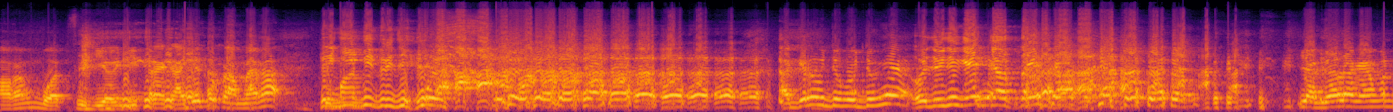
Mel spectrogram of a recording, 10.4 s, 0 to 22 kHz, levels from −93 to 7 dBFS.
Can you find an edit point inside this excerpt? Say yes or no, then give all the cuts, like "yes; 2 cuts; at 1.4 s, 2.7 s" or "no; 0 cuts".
yes; 1 cut; at 5.7 s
